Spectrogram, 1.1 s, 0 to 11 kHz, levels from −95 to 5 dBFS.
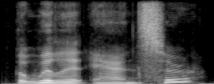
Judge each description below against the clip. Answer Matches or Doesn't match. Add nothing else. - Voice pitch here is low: Doesn't match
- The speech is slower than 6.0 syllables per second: Matches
